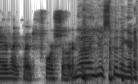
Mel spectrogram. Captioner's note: laughs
